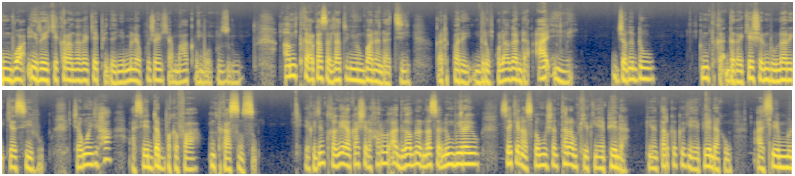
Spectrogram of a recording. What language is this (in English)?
Marghi South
